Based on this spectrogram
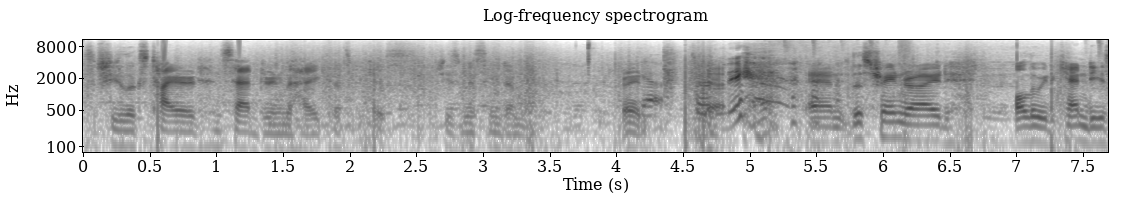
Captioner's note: laughs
